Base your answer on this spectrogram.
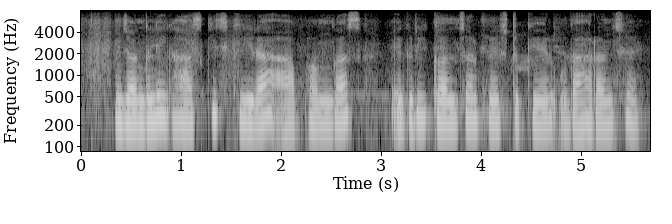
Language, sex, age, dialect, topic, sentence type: Maithili, female, 18-24, Bajjika, agriculture, statement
